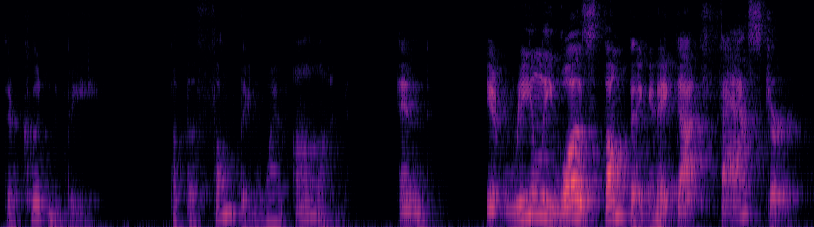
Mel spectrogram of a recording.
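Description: A middle-aged man narrates a children's story with deliberate drama. His fairly high voice swings widely in pitch and moves at a slow pace. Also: huge pitch swings, a bit bright. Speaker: read-aloud narrator. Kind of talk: expressive storybook reading. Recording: roomy echo.

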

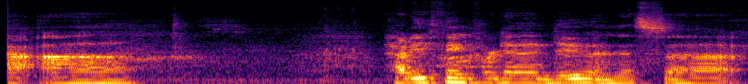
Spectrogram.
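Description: A man's voice: on the low side, measured pace, background noise. A young man doing casual gameplay commentary in a hesitant, rambling, informal way. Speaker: gaming video creator. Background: guitar music.

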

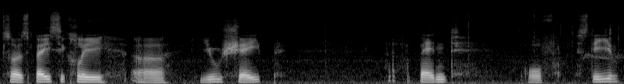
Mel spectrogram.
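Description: A non-native English-speaking man giving a casual hands-on demonstration outdoors, halting often mid-phrase. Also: fairly low pitch, fairly even intonation, mellow. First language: not English. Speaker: presenter of a DIY radio antenna video. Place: outdoors in windy weather. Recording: outdoor camera audio with faint noise.

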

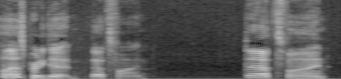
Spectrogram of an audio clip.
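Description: Hoarse, chatty young woman. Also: sits low, wildly swooping pitch, slow pace, darkish tone, no room sound. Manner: chatty, rambling, many "like" fillers. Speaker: nail art livestreamer. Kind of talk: casual livestream tutorial. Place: small home room with space heater.

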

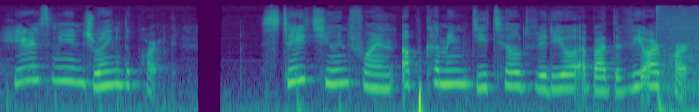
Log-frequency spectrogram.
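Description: A female vlogger speaks in a high-pitched voice, narrating a travel video. Soft music sits faintly behind her. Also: a little slow. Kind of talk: vlog narration.

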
